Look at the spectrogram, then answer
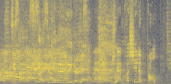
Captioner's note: laughter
